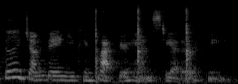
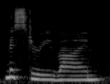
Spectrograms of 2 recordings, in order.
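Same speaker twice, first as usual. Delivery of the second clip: louder, lively storybook read-aloud; reading to children; 8 dB louder than usual. Acted. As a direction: read it out big and bright for a circle of kids. Reads picture book aloud.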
